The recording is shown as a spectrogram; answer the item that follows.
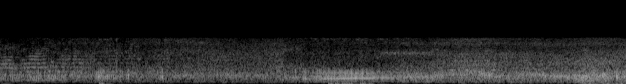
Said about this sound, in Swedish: Och sen kommer de att köra fram och parkera bilen på lämpligt ställe. Ska vi se var han parkerar.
